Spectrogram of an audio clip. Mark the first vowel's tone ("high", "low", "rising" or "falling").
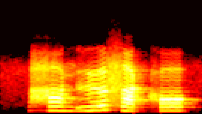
low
